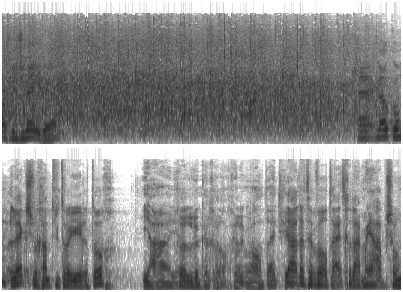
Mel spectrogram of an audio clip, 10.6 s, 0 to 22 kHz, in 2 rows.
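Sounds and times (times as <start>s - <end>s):
speech: 0.0s - 1.0s, 4.7s - 10.6s
dense audience applause: 0.0s - 5.5s.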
